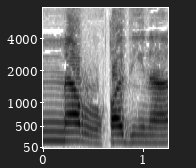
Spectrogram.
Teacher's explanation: طيب إن كانت ساكنة ننظر إلى الحرف الذي قبلها، إن كان مفتوحا أو مضموما نفخمها، وإن كان مكسورا نرققها، يعني نعتبرها كأنها مشكولة بحركة الحرف الذي قبلها، ساكنة قبلها مفتوح، مثل مرقدنا، قالوا يا ويلنا من بعثنا من مرقدنا، نلاحظ هنا الراء ساكنة قبلها مفتوح فنفخمها وكأنها راء وكأنها مفتوحة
